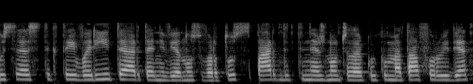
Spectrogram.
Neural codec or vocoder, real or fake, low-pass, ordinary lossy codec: none; real; 7.2 kHz; AAC, 96 kbps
